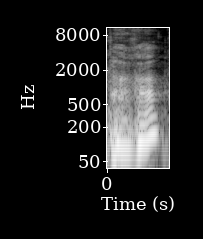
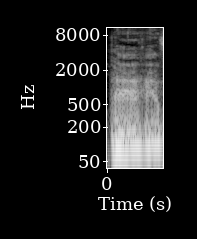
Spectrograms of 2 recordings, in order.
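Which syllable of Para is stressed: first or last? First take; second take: last; first. First: The stress is on the last syllable. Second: The stress is on the first syllable. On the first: The speaker calls it right. "sondern Para ... das hinten betont" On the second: The speaker calls it wrong. "eigentlich nicht Para"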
